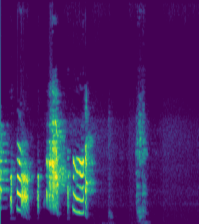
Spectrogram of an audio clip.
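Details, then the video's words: Pet ringneck parrot in India chattering in a rapid run of shrill, squawky, speech-like notes, followed by faint low murmurs, while its owner speaks Hindi around it. "Talking Parrot Sound | Ringneck Parrot In India | Boalne Wala Tota"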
